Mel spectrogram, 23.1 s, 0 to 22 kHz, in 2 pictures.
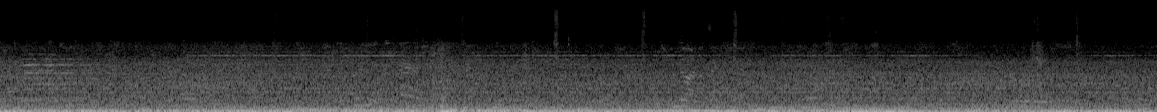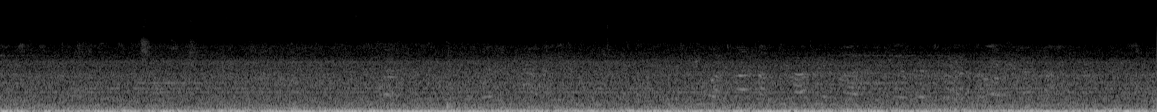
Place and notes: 上海浦東新區 - in the square
Sitting in the square next to the, Discharge, The crowd, Traffic Sound, Binaural recording, Zoom H6+ Soundman OKM II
